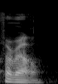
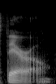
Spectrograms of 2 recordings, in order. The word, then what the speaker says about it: Ferrell: But it's Ferrell. – Yeah. – Ferrell. – It's not Ferrell. – It's Ferrell.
